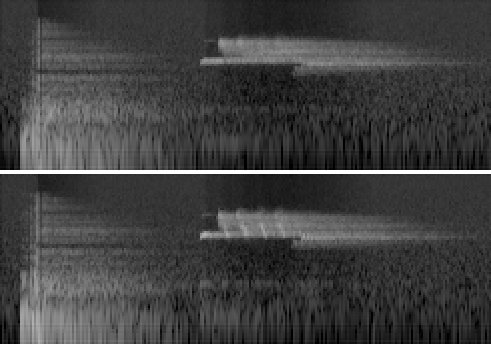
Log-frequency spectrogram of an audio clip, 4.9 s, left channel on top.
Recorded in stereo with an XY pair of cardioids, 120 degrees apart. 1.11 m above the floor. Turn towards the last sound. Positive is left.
turn(degrees=-70)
